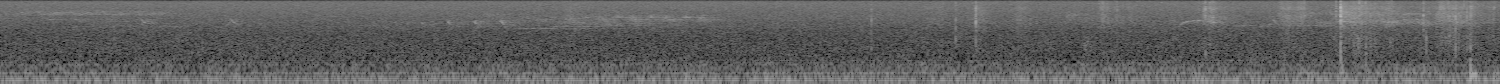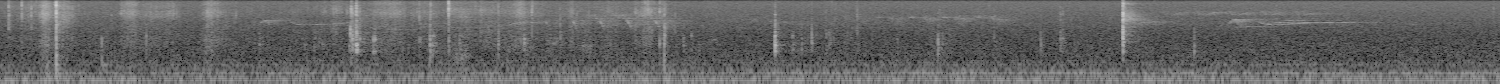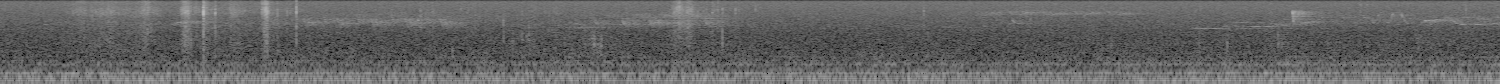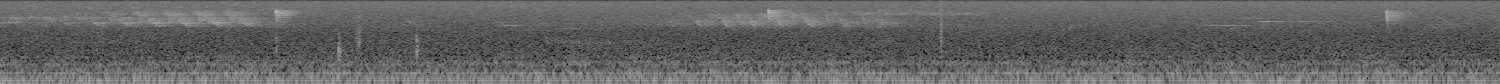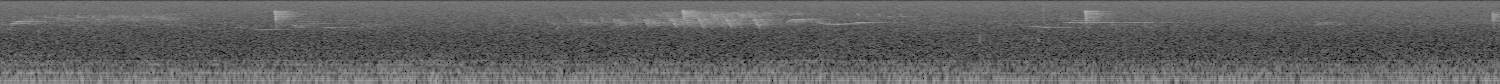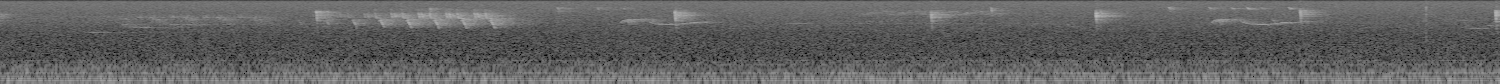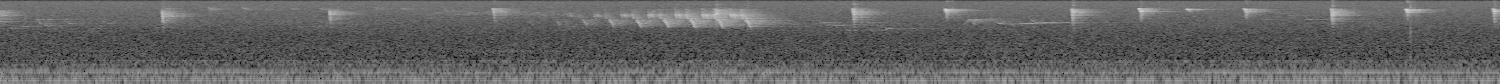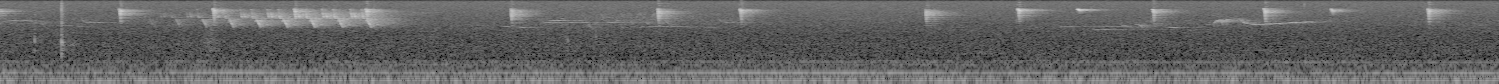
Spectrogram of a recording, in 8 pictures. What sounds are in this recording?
Black-and-white Warbler, Ovenbird, Hermit Thrush, Eastern Wood-Pewee, Eastern Chipmunk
